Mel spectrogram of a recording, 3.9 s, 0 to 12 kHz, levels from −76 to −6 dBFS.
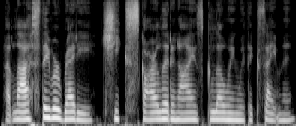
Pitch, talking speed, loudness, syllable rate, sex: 190 Hz, 180 wpm, -18 LUFS, 5.2 syllables/s, female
